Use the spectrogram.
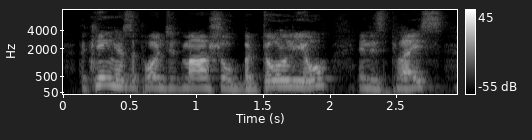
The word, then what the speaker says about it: Badoglio: The king has appointed Marshal Badoglio in his place. I believe the G is silent, and has himself taken over the command of the army.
